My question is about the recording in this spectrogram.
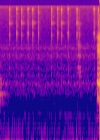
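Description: Faint, rapid, irregular light clicks and taps, about five to seven a second, of a stylus writing on a pen tablet.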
